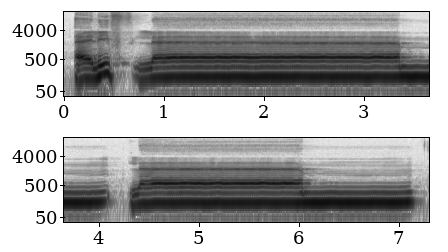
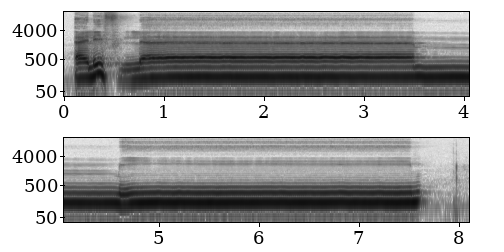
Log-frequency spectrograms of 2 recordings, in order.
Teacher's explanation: এখানে লামের উপর মোটা চিহ্ন রয়েছে এবং মিমের উপর মোটা চিহ্ন রয়েছে। মাঝখানে আমাদেরকে একটি গুণনা রয়েছে, ওয়াজিব গুণনা, সেই গুণনাটি 1 আলিফ টেনে পড়তে হবে।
